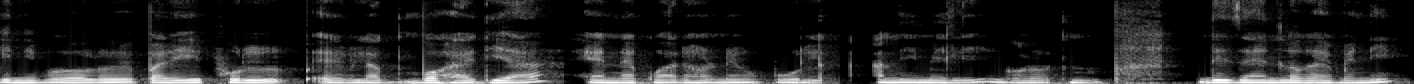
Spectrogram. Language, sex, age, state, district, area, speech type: Assamese, female, 30-45, Assam, Sivasagar, urban, spontaneous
